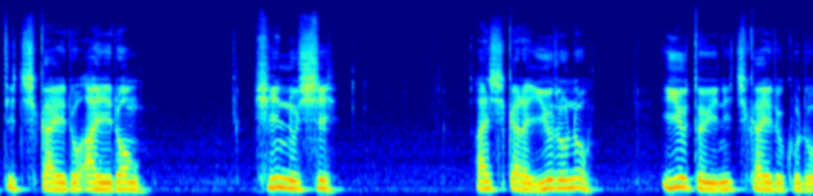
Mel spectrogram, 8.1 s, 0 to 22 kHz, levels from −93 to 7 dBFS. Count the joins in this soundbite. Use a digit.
0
